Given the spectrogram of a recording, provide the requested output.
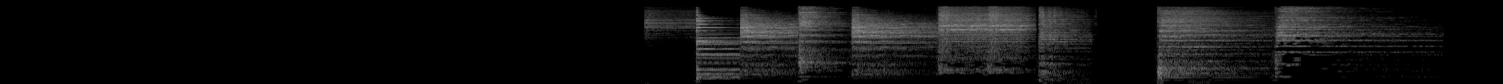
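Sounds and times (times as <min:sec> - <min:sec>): drum machine cymbal strikes: 0:06.4 - 0:11.0, 0:11.6 - 0:14.4.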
